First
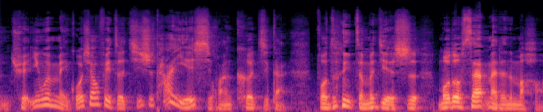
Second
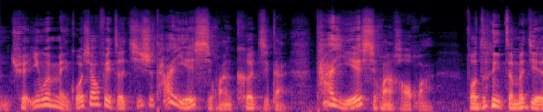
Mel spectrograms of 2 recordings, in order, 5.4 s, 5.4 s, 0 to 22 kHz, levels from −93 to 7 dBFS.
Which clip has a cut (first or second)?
first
